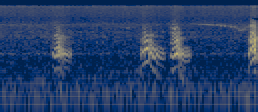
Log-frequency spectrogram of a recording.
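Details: Grey francolin calling: three short, harsh, rasping notes spaced over about two seconds, then the start of a fourth, over a soft low rumble of background noise.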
